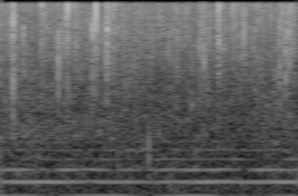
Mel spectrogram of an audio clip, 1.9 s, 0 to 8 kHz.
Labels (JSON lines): {"label": "biophony, midshipman", "recorder": "SoundTrap 500"}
